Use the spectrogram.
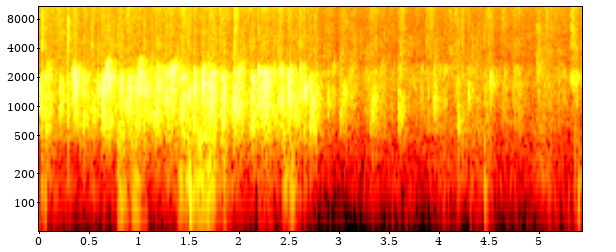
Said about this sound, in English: A round of applause for our guest speakers.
